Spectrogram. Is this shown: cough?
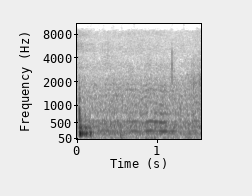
no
